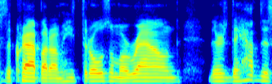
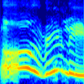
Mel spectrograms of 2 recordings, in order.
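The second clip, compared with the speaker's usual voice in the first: very high, exaggerated, overdone playful surprise. Retelling how a character reacts when asked for help: imitating an overdone playful reaction. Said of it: "he's playful with it, but he's, he overdoes it".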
